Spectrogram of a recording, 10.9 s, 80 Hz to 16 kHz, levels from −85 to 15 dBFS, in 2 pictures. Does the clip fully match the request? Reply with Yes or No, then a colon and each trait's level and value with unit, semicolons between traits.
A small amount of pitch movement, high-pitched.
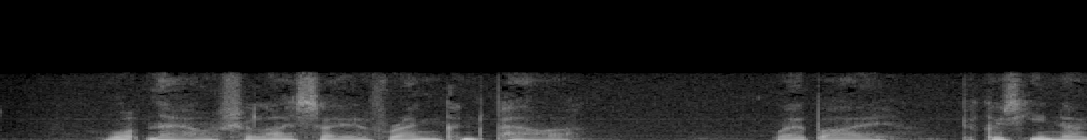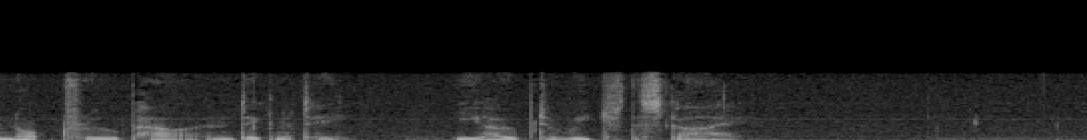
No: narrow, 1.9 semitones; low, 115 Hz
